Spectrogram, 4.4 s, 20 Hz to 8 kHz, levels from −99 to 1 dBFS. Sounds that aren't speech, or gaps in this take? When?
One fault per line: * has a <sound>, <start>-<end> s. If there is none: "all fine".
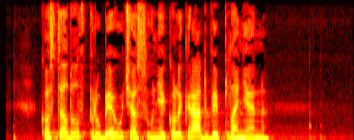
all fine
